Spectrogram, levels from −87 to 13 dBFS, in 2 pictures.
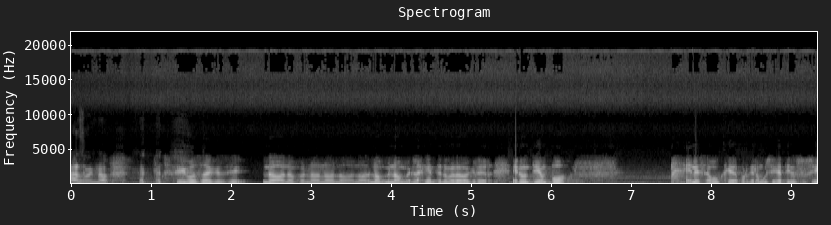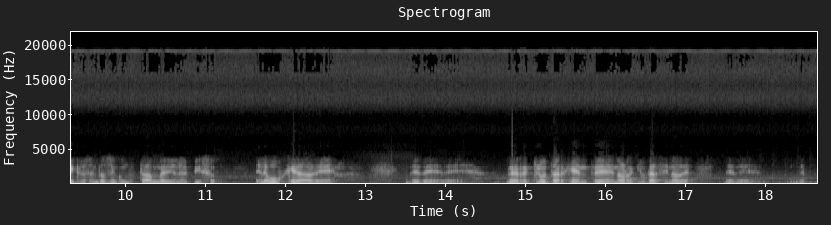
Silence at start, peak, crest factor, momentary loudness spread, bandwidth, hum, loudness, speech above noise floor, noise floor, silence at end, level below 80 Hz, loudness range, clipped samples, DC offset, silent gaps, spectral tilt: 0 s; -8 dBFS; 22 dB; 17 LU; over 20 kHz; none; -27 LUFS; 23 dB; -51 dBFS; 0 s; -56 dBFS; 3 LU; under 0.1%; under 0.1%; none; -6.5 dB/octave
